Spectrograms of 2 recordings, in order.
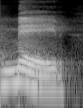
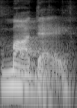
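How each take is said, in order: First: Made as one syllable, "mayd"; as spelled. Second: Made in two syllables, "mah-DAY"; Spanish-style pronunciation. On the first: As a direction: say Made like the English word "made". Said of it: "his last name looks like Made". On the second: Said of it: "I'm pretty sure it's pronounced Made". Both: Shown as a demonstration.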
